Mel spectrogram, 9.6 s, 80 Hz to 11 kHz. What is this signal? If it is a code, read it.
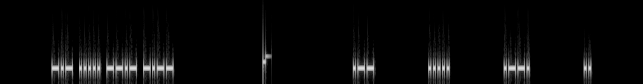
Morse code, heard as a keyed tone, about 36 wpm, spaced as for 15 wpm, 700 Hz. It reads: K5QY W5PI
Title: USA Call Signs - 4 Characters - 8x Character Spacing - 35wpm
